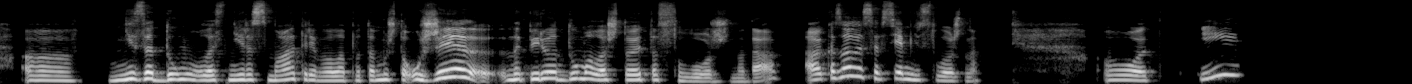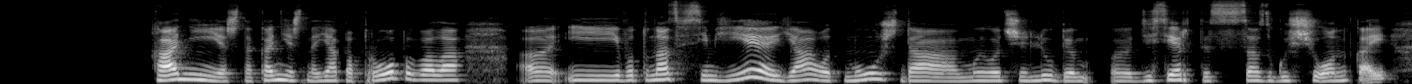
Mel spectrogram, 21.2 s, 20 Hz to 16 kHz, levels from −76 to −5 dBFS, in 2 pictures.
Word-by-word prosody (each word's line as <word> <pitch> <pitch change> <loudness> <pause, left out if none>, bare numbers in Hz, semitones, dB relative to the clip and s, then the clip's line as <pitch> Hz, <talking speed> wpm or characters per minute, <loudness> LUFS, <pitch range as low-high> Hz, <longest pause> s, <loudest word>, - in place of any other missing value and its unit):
а, 195 -2 -2 0.3
не 215 +7 +3
задумывалась, 225 -4 +3
не 215 +1 +3
рассматривала, 215 -3 0
потому 200 +4 -1
что 225 - -2
уже 320 - +5
наперёд 250 +3 +3
думала, 255 -3 +3
что 215 0 -2
это 220 0 +1
сложно, 155 -7 -7
да? 160 - -4 0.2
А 225 - 0
оказалось 350 +8 +1
совсем 265 -1 0
несложно. 185 -6 -4 0.9
Вот, 210 -2 0 0.4
и 280 +9 -2 2.6
Конечно, 200 -7 +4
конечно, 195 -1 0
я 190 +3 -1
попробовала. 210 +3 +1 0.4
А, 190 0 -3
и 205 0 -2
вот 200 +1 -5
у - - -4
нас 230 +2 +3
в 240 - -12
семье, 220 - +1
я, 200 +4 0
вот 180 -2 -2
муж, 245 +7 -1
да, 180 -3 -1
мы 175 +3 -4
очень 180 0 -1
любим, 175 -4 -3
э, 170 0 -5
десерты 190 +2 -2
со 175 +2 -3
сгущёнкой. 180 +1 -1
205 Hz, 120 wpm, -23 LUFS, 180-230 Hz, 2.6 s, уже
